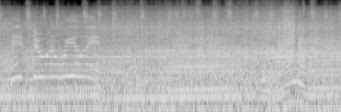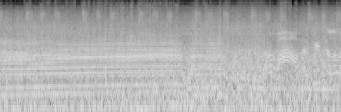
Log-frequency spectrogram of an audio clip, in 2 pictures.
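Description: A motorcycle engine revs loud and close while the rider pulls a wheelie, its droning, pitch-shifting note running continuously, with a speaking voice over it.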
